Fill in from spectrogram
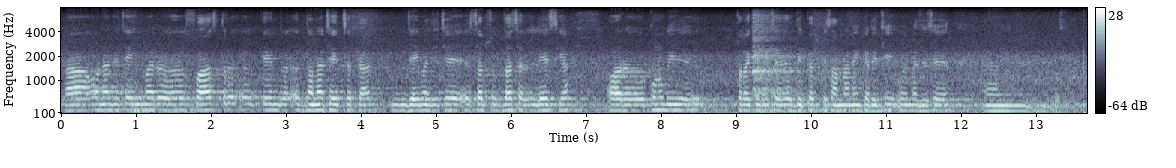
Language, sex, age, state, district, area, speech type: Maithili, male, 18-30, Bihar, Supaul, rural, spontaneous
